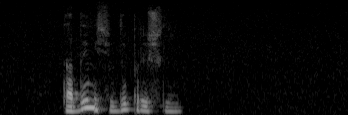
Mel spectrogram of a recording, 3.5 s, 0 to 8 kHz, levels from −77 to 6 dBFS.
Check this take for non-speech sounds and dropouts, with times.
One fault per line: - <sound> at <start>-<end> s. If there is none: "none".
none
